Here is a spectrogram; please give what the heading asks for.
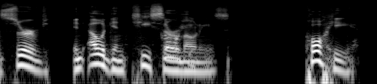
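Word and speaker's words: コーヒー: in elegant tea ceremonies kohi or kohi is the Japanese pronunciation for coffee is very popular in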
